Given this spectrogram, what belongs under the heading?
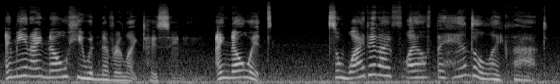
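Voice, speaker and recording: Amateur audio drama: actress playing a conflicted young heroine, hesitant, with a clear hiss on the recording. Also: female voice, high voice, big pitch swings, moderate pace, a bit bright. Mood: regretful.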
